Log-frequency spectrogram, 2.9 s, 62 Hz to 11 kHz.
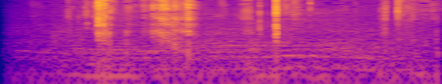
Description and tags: In this sound we can hear a sellotape being stretched and cut. It was recorded inside the upf poblenou library with an Edirol R-09 HR portable recorder. The microphone was located at 5cm of the source and that is why the cuts seem so closer.
sellotape, crai, sello, library, adhesive, campus-upf, UPF-CS14, tape, upf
